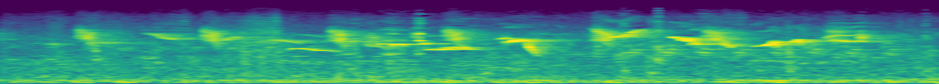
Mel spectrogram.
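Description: Small birds chirping: many short, quick, high calls overlapping one another, some sliding down in pitch.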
